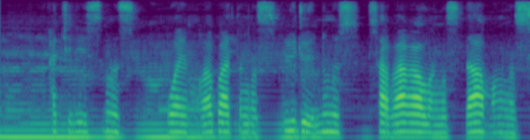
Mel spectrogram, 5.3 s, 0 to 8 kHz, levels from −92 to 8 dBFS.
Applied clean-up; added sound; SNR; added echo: neural mask model RNNoise.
